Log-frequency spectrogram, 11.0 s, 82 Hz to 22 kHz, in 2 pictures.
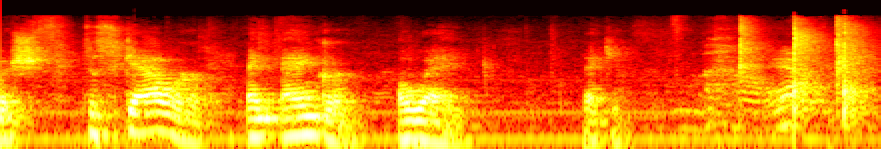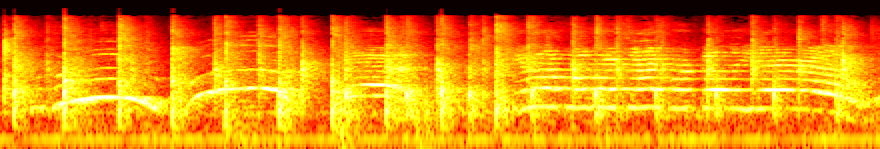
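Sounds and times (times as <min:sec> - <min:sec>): audience applauding: 0:04.6 - 0:11.0
voices whooping and calling out: 0:05.7 - 0:07.6.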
